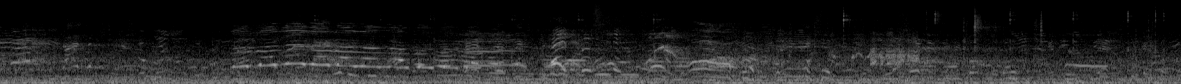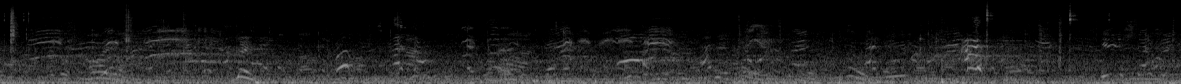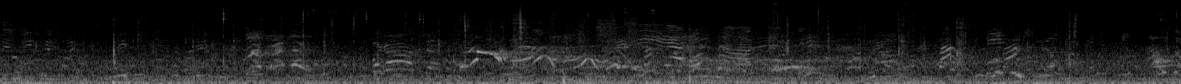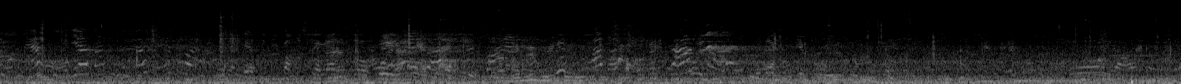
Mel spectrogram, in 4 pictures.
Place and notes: Bindermichl Tunnel, Linz, Austria - Younger kid playing, scoters, mums chatting. Nice evening atmos
Play area for younger kids. Much used in the evening on a beautiful day like this.
8 September 2020, 19:28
